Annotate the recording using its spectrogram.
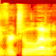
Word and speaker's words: Virtual XI: And then I heard someone say Virtual 11. Oh, you know, that sounds way better.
